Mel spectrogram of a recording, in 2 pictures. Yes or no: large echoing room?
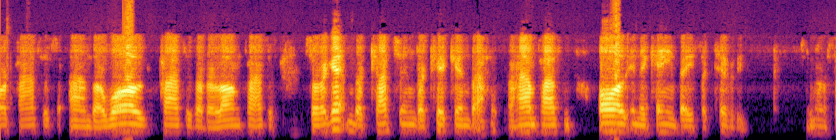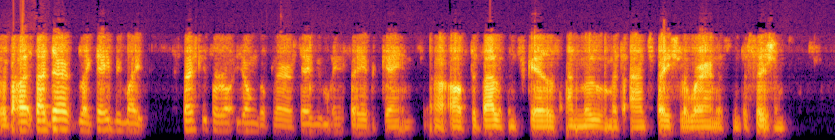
no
